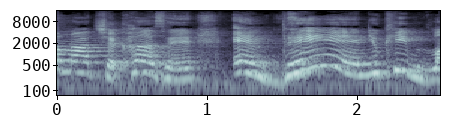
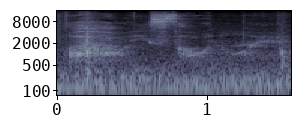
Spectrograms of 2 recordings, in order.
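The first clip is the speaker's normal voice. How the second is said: whispered complaint; 21 dB quieter, slower than usual. Retold or imitated. Complaining to Keisha while muted, whispering. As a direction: whisper it, slowly.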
